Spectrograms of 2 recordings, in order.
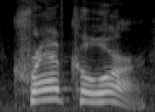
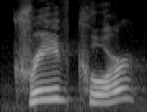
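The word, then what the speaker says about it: Creve Coeur: it was moving towards kraev coer and that's where we got on the Fox alert system ceve core okay I'm getting ceve core is the confirmation from locals there telling us the correct pronunciation thank you for those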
